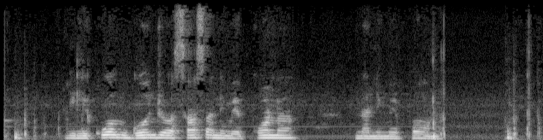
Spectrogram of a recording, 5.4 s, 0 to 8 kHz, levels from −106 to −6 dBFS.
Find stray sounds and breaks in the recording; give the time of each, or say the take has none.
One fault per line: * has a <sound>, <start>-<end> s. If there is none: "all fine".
all fine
